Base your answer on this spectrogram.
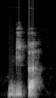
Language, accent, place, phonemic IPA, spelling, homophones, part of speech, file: French, France, Lyon, /bi.pa/, bipa, bipas / bipât, verb, LL-Q150 (fra)-bipa.wav
- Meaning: third-person singular past historic of biper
